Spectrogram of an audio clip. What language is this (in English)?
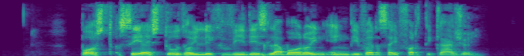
Esperanto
